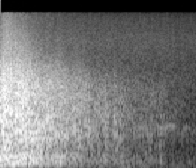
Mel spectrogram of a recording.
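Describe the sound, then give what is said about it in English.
A loud crash of thunder in stormy weather bursts out at once, then rolls into a deep rumble that slowly fades away over a few seconds, with no voices. “Crash! Boom! On Wednesday, it's stormy.”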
